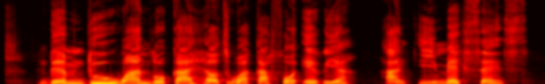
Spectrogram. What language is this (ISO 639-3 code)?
pcm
